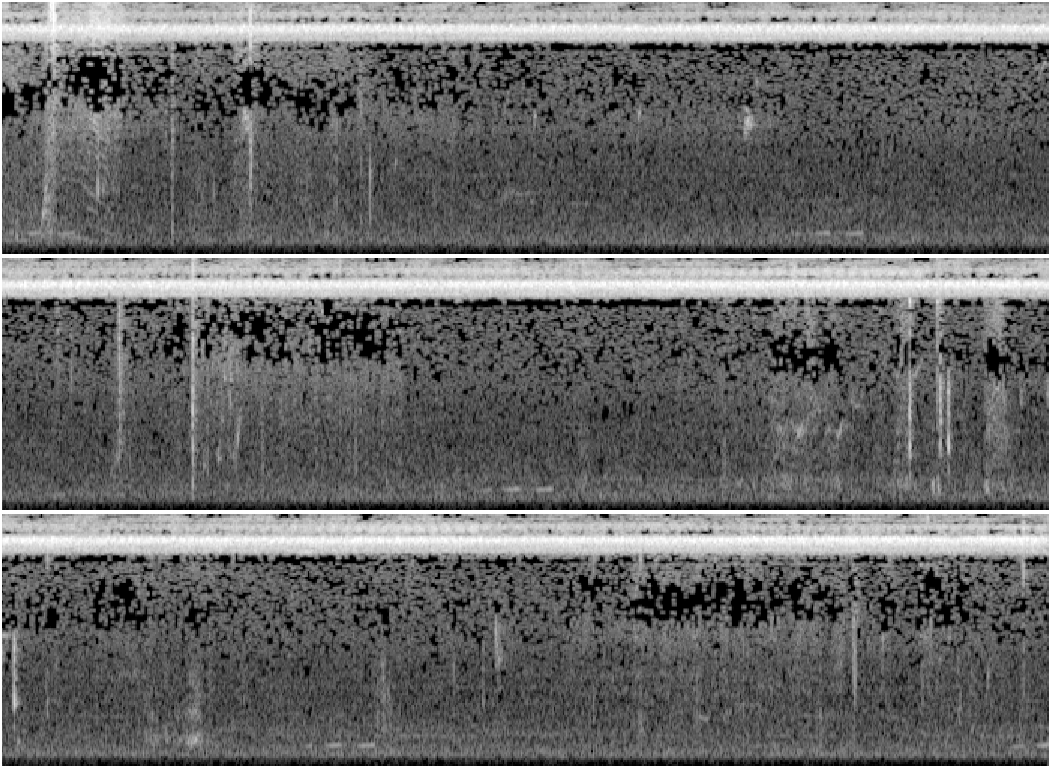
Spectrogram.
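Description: Insects in the swamp forest giving a continuous, high-pitched buzzing drone that holds steady throughout, with a few faint clicks and knocks.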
